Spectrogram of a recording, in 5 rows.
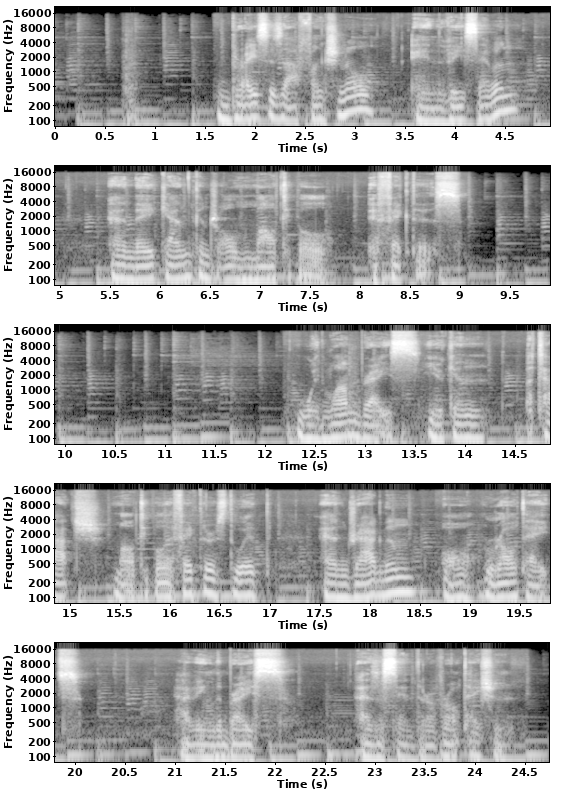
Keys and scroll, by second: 2.3 v, 4.8 g.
